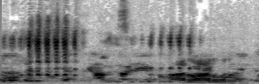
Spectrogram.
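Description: At the weekly Sira goat market, a young goat kid bleats repeatedly up close with a series of wavering, nasal cries separated by short pauses.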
